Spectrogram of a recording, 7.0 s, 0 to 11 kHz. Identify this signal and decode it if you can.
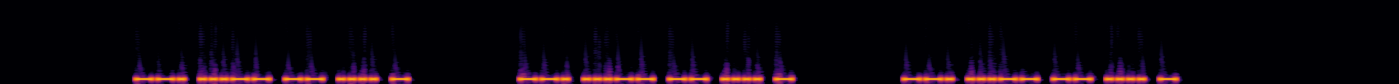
Morse code, heard as a keyed tone, about 46 wpm, 700 Hz. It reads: G3MHT G3MHT G3MHT
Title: DXCC-100 Call Signs - 5 Characters - Repeated 3x - 45wpm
